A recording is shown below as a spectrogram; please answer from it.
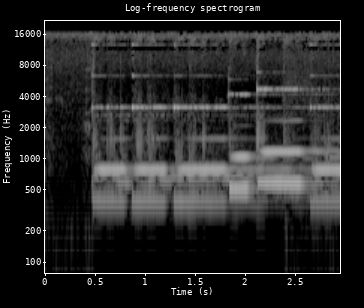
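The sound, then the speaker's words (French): A ringing electronic chime plays a short melody of clear, bright tones, several notes in quick succession, loud, with no voices over it. “C'est quoi cette sonnerie”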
